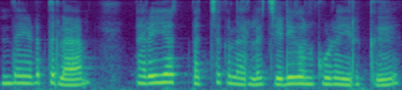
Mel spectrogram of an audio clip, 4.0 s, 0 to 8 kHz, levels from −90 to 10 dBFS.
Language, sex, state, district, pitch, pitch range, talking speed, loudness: Tamil, female, Tamil Nadu, Nilgiris, 220 Hz, 195-250 Hz, 120 wpm, -14 LUFS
